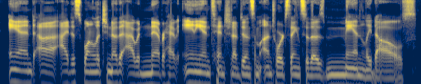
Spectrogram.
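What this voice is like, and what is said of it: Speaks with an accent. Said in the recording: “my accent can sometimes... change things around”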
